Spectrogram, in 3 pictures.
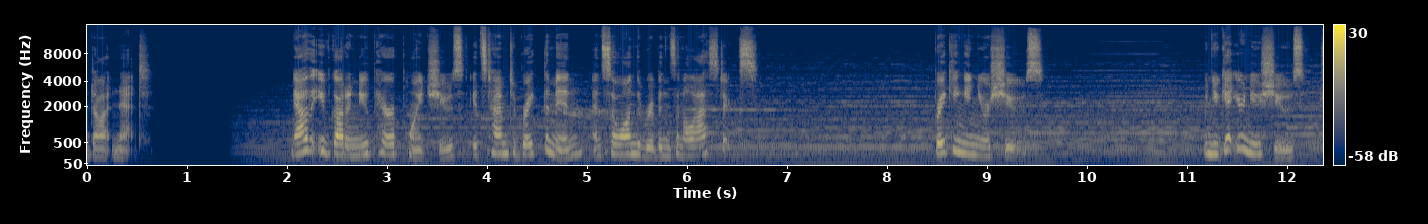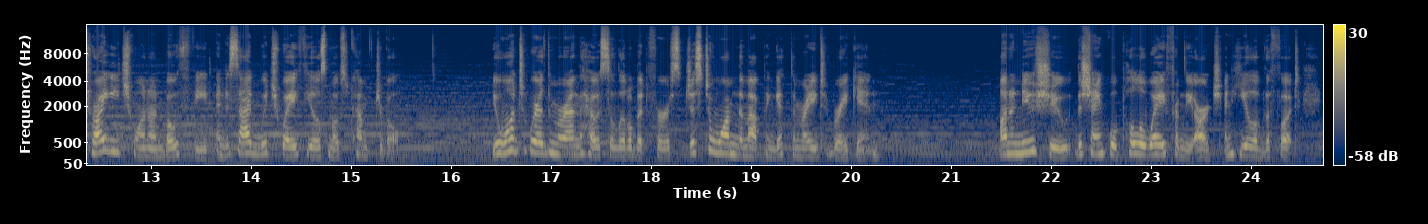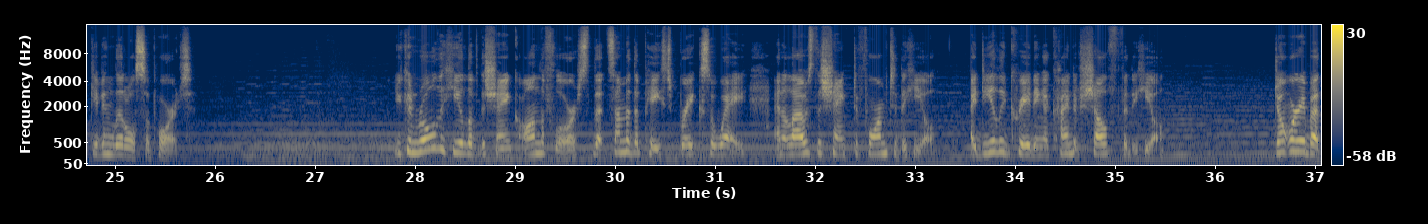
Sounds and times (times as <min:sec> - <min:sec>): Speech: 0:00.0 - 0:00.7, 0:02.1 - 0:06.7, 0:08.5 - 0:09.6, 0:11.2 - 0:15.5, 0:16.4 - 0:20.3, 0:21.5 - 0:25.8, 0:27.8 - 0:35.5, 0:36.6 - 0:37.0
Music: 0:01.4 - 0:37.0.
